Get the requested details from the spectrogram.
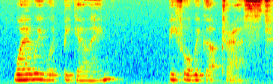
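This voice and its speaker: A woman's medium-pitched voice with fairly even intonation, noticeable background noise and audible room echo. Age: 70s. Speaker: yoga teacher. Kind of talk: talk. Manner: halting.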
